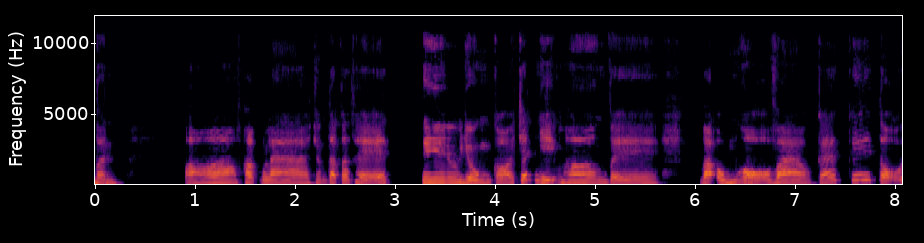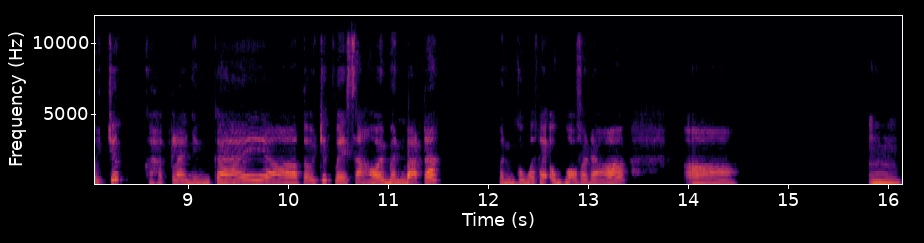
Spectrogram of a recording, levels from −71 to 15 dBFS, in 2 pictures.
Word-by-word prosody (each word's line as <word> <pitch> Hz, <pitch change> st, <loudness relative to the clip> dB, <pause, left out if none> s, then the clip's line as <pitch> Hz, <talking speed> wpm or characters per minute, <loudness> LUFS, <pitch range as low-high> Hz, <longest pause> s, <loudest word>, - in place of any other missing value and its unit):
mình. 190 Hz, -4 st, -2 dB, 0.7 s
Đó, 225 Hz, +6 st, +2 dB
hoặc 230 Hz, -4 st, +2 dB
là 180 Hz, -4 st, +1 dB
chúng 280 Hz, -, -8 dB
ta 390 Hz, -, +6 dB
có 335 Hz, -1 st, +1 dB
thể 250 Hz, -2 st, +2 dB, 0.3 s
tiêu 275 Hz, 0 st, +3 dB
dùng 205 Hz, -7 st, +2 dB
có 185 Hz, +5 st, +1 dB
trách 360 Hz, +1 st, +2 dB
nhiệm 220 Hz, -, 0 dB
hơn 270 Hz, +1 st, +1 dB
về 175 Hz, -4 st, -2 dB, 0.4 s
và 220 Hz, -, +5 dB
ủng 215 Hz, +5 st, +1 dB
hộ 305 Hz, -, +4 dB
vào 185 Hz, -4 st, +3 dB
các 330 Hz, +8 st, 0 dB
cái 375 Hz, 0 st, -2 dB, 0.2 s
tổ -, -, +1 dB
chức 410 Hz, +1 st, +1 dB, 0.3 s
hoặc -, -, -12 dB
là 190 Hz, -1 st, 0 dB
những 185 Hz, +5 st, -6 dB
cái, 305 Hz, +7 st, 0 dB
ơ, 255 Hz, -8 st, +1 dB
tổ -, -, -3 dB
chức 360 Hz, -1 st, -3 dB
về 195 Hz, -, 0 dB
xã 185 Hz, -2 st, -2 dB
hội 175 Hz, +1 st, +1 dB
minh 260 Hz, +4 st, -2 dB
bạch 235 Hz, -, +3 dB
á, 340 Hz, +4 st, +4 dB, 0.6 s
mình 200 Hz, -2 st, -5 dB
cũng 185 Hz, -, -5 dB
có 290 Hz, -, -3 dB
thể 295 Hz, -, -1 dB
ủng 205 Hz, -, -3 dB
hộ -, -, 0 dB
vào 180 Hz, -, -4 dB
đó, 220 Hz, -, 0 dB, 0.5 s
ờ. 195 Hz, -3 st, -2 dB, 1.5 s
Ừm. 210 Hz, -3 st, -1 dB
220 Hz, 170 wpm, -23 LUFS, 190-275 Hz, 1.5 s, ta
